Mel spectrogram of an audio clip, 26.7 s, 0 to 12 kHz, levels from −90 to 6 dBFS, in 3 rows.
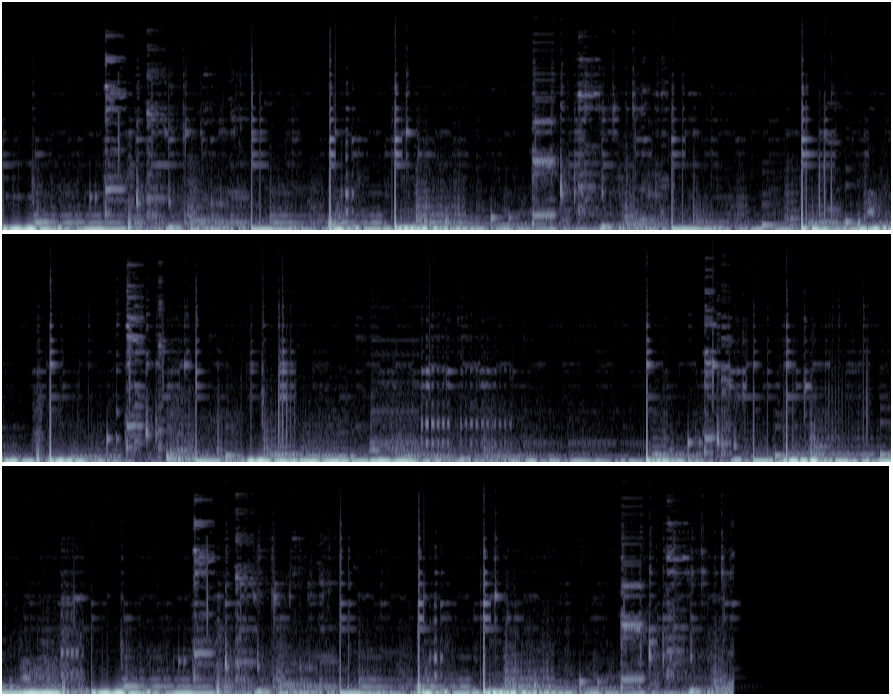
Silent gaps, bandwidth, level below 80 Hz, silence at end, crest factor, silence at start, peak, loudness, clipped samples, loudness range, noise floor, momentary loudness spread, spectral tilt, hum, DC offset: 25.75-26.64 s; 5.4 kHz; -38 dBFS; 0 s; 16 dB; 0 s; -10 dBFS; -43 LUFS; under 0.1%; 4 LU; under -90 dBFS; 10 LU; -7 dB/octave; none; under 0.1%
